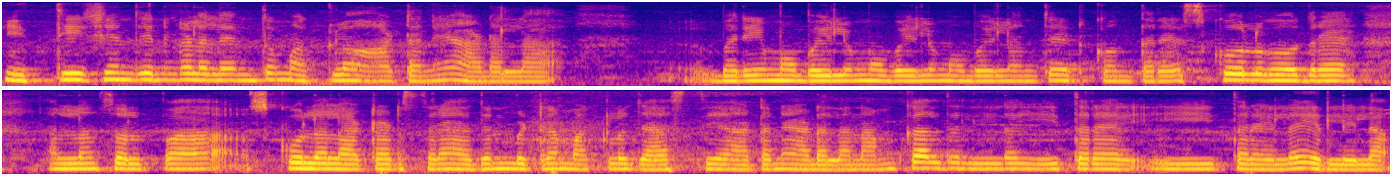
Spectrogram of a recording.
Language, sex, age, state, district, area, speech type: Kannada, female, 18-30, Karnataka, Hassan, urban, spontaneous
